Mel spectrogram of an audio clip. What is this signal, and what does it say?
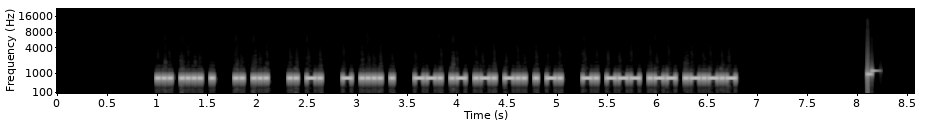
Morse code, heard as a keyed tone, about 40 wpm, 700 Hz. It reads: SHE IS IN THE GARDEN NOW.
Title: Sentences from Top 1000 Words - Review Part 4 - 40wpm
